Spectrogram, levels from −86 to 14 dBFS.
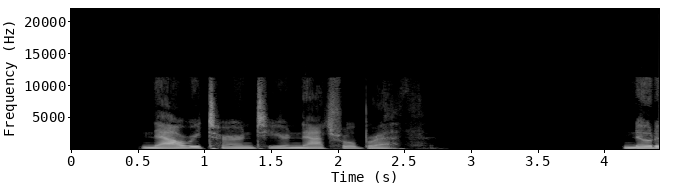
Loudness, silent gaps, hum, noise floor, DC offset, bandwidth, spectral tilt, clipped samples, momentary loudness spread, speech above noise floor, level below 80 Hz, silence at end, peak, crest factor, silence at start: -25 LUFS; 2.85-4.12 s; none; under -90 dBFS; under 0.1%; 11.5 kHz; -6 dB/octave; under 0.1%; 13 LU; over 67 dB; -48 dBFS; 0 s; -8 dBFS; 18 dB; 0.55 s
